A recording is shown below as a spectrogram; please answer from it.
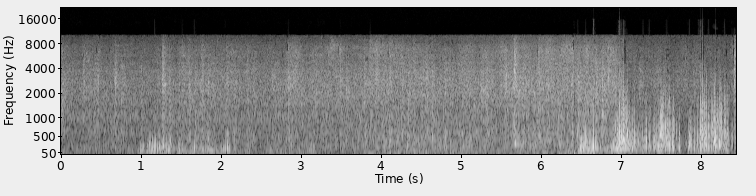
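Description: Czech Railways class 680 Pendolino electric trainset pulling out at low speed, its wheels clattering over points and rail joints. The sound grows louder as the train draws level, ending in a quick run of loud knocks as the bogies pass close.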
